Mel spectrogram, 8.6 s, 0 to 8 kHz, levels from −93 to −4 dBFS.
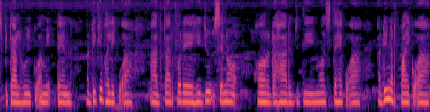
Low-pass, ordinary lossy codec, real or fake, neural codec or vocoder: none; none; real; none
